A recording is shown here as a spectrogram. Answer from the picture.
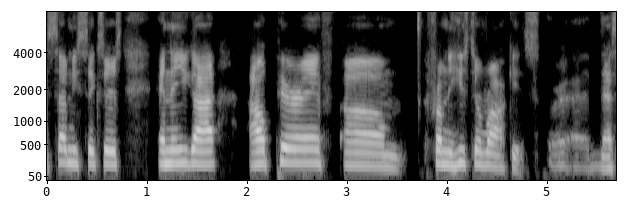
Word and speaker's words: Alperen: And then you got Alperen from the Houston Rockets.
